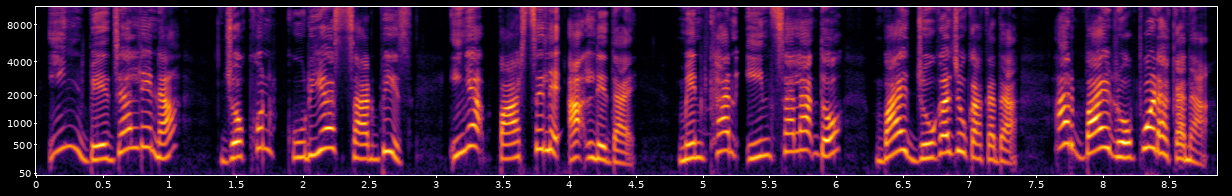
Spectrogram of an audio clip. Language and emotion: Santali, angry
